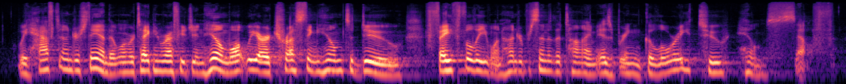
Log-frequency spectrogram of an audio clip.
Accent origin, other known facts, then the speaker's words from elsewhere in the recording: Lawton, Oklahoma, United States; Where I grew up in Lawton, Oklahoma, we grew up using this phrase of, hey, you want to go? Let's go to the refuge.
